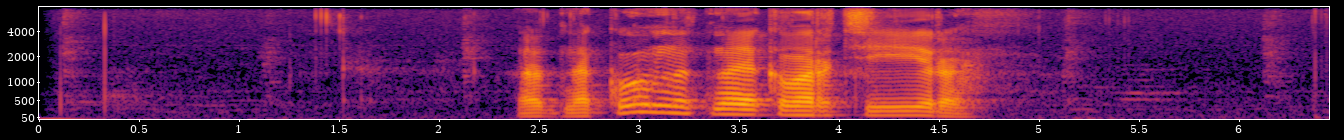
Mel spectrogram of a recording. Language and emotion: Russian, neutral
